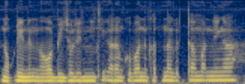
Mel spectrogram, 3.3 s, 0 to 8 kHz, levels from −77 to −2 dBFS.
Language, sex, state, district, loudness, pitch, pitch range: Garo, male, Meghalaya, South Garo Hills, -15 LUFS, 135 Hz, 130-145 Hz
